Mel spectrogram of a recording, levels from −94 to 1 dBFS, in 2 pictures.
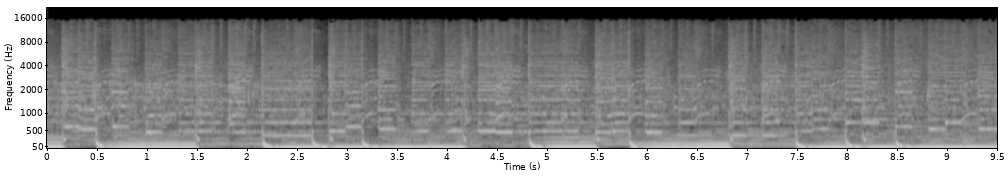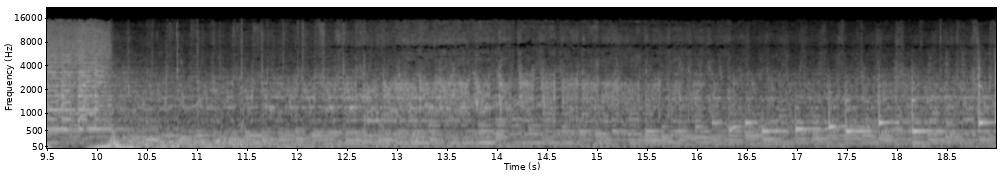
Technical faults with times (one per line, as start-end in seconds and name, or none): none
